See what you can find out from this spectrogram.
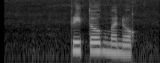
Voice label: Cebuano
